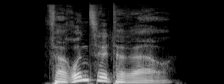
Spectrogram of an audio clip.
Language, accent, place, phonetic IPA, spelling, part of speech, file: German, Germany, Berlin, [fɛɐ̯ˈʁʊnt͡sl̩təʁɐ], verrunzelterer, adjective, De-verrunzelterer.ogg
- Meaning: inflection of verrunzelt: 1. strong/mixed nominative masculine singular comparative degree 2. strong genitive/dative feminine singular comparative degree 3. strong genitive plural comparative degree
